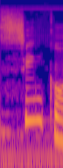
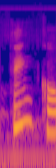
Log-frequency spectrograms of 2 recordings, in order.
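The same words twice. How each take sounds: First: The first sound is an s sound. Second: The first sound is a th sound. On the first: This is how it is said in other countries. "cinco in other countries" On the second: This is how it is said in Spain. "they would say cinco with a T H sound"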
